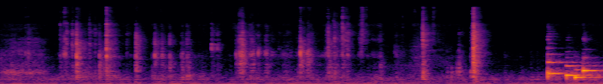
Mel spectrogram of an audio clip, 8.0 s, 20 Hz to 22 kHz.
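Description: Scattered light clicks and taps as a USB cable plug is handled and pushed into a port on a USB-C docking station. About seven seconds in, the laptop plays its short device-connected chime of a few stepped notes, the sign that the plugged-in USB 3.0 hard drive has been detected.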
